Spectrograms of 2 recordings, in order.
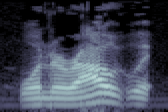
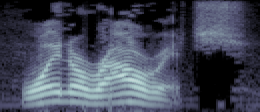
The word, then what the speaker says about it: Wojnarowicz: I'm not exactly sure how to pronounce that. It's a Polish name. As that pitch misses low, 2-1 the count. It's spelled Woinerowicz. Wojnarowicz is what we'll say right now.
